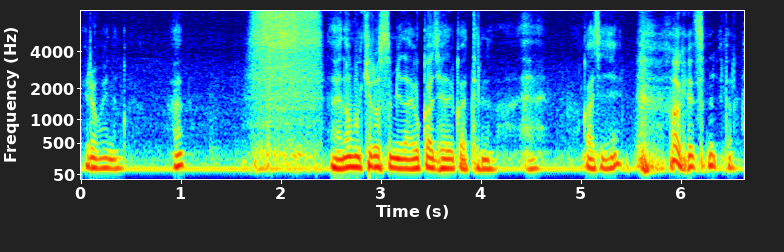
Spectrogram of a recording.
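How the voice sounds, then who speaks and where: A man's voice: medium pitch, steady tone, quick pace, warm tone, breathy edge, dull audio. A middle-aged male pastor preaching a sermon, retelling a story dramatically and often prompting the congregation with "eh?".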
